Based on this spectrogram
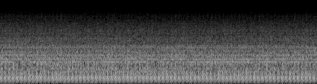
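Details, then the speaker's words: New TACKLIFE 1800 W (2250 W surge) inverter generator, eco mode turned off for AC use: steady, even engine drone with light regular pulse, no knocks or misses; quieter than owner's Champion; running normally. "And to me, this is so much quieter than my Champion. Already I can tell."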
